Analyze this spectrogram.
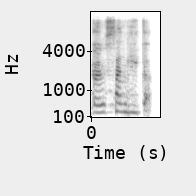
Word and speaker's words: Sangeeta: Suivi de Ritika, suivi de Alors, je suis désolée, ça se prononce Sanjita ou Sangita? C'est Sangeeta. Sangeeta, super.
